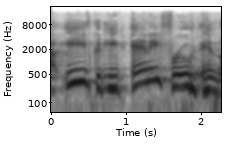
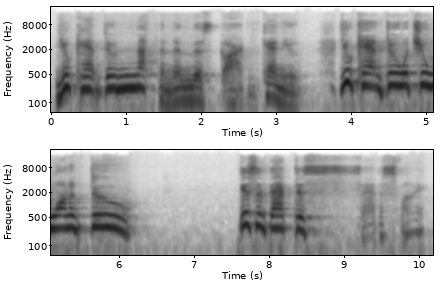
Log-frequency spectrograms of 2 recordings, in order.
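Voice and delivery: slow, insinuating devil, softly stretching the words; tempting devil; 4 dB quieter, slower than usual. Acted. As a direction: coax like a sly tempter, drawing out key words. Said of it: "And the devil says".

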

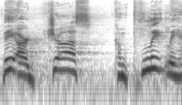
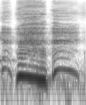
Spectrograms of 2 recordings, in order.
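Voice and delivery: big puffing breaths before a dive; imitated hyperventilation. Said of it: "we do a hyperventilation thing".

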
